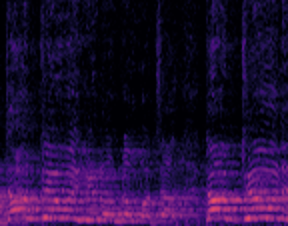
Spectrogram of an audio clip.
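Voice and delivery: high, loud panicked cry; frantic yell. Retold or imitated. Disciples holding Peter's belt, panicked yelling. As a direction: yell to stop him.

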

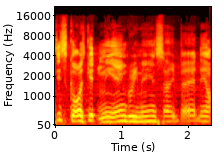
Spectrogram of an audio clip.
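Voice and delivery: softly muttered angry thought; quiet inner grumble. Retold or imitated. Preacher recalling his own thought in the car, soft muttered grumble. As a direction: grumble it under your breath.

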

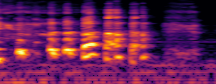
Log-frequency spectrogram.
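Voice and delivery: high airy laugh; high breathy laugh. Real, not acted. Laughs after story interrupted.

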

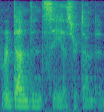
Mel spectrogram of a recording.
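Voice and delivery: breathy deadpan whisper. Pretend. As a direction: whisper it as a dry aside. Deadpan joke aside.

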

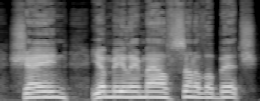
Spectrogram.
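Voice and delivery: terrible Stone Cold. Acted. Fan mimics wrestler insulting Shane, hammed-up. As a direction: stretch the insult in a mock wrestler voice. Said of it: "That's my terrible Stone Cold".

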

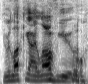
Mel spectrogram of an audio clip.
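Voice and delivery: loud, slow mock threat; loving exasperation. Real, not acted. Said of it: "talk more into the microphone".

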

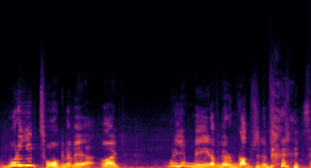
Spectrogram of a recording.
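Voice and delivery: high-pitched, disbelieving question; incredulous. Retold or imitated. Patient questioning doctor's ruptured appendix diagnosis, incredulous. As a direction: retell stunned disbelief with a laugh breaking in.

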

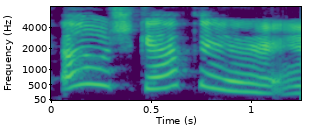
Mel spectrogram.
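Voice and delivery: high-pitched, playful character voice; light high voice, curious; acted Maggie quote. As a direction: lift it high as a nosy girl asking. Voicing Maggie in story.

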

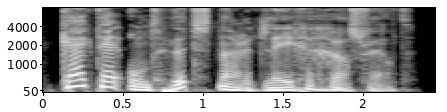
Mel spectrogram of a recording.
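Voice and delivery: usual speaking voice

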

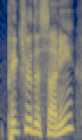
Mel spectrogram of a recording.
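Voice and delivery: usual speaking voice

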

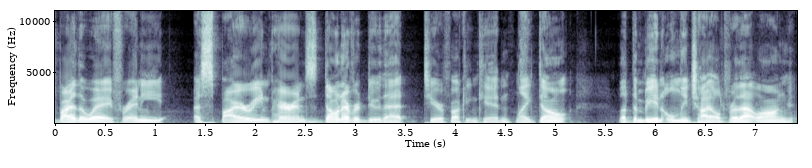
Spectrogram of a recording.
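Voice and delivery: ordinary talk, nothing marked

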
